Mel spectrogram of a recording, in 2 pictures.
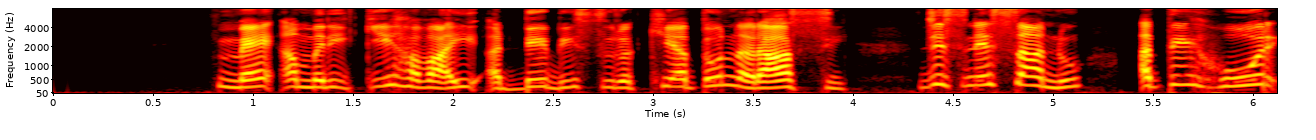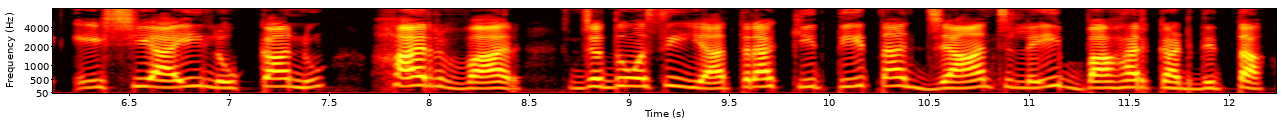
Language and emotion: Punjabi, disgusted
